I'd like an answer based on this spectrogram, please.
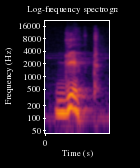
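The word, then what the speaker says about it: gift: लेकिन एक्सेप्शन भी है। जैसे गिफ्ट। यहां पर जी के बाद आई आया है। लेकिन फिर भी हम इसका उच्चारण ग की तरह कर रहे हैं।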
